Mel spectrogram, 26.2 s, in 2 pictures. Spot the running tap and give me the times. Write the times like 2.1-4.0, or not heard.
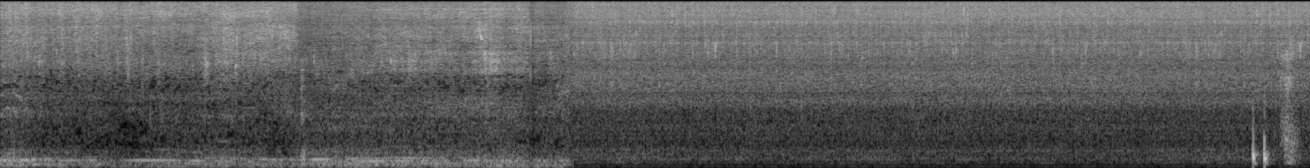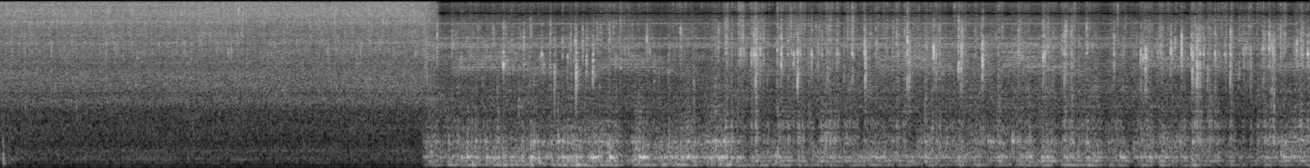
0.0-26.1.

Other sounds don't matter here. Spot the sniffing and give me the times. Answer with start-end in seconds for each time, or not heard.
12.5-13.2.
